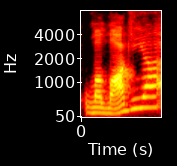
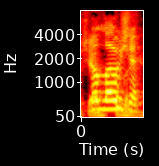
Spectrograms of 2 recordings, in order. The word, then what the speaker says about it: LaLoggia: which is Frank LaLoggia. I don't think I've LaLoggia. – Thank you. Yeah. I don't think I've ever said his name properly in my life.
